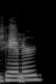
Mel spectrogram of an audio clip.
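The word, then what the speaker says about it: Channard: Chanard? Is that how you say his name? – Chanard.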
